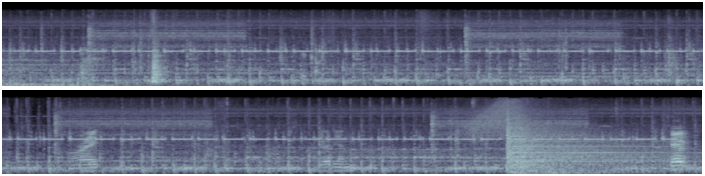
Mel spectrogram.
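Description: Background soundtrack music under a steady high-pitched tone, which stops about twelve seconds in as a rushing swell takes over; a brief voice sounds near the middle.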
